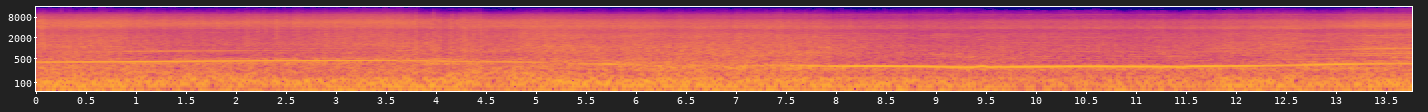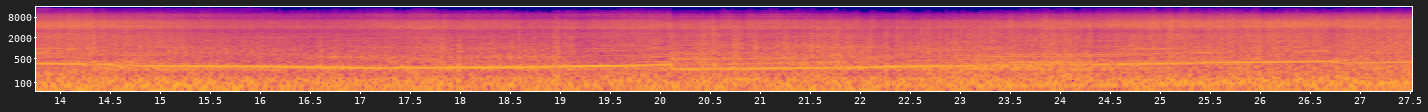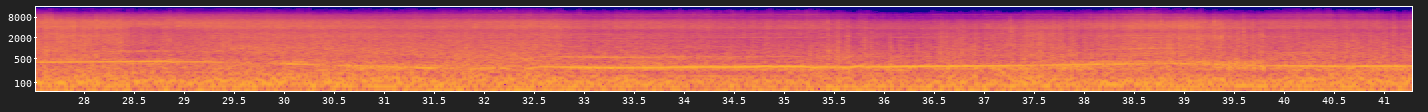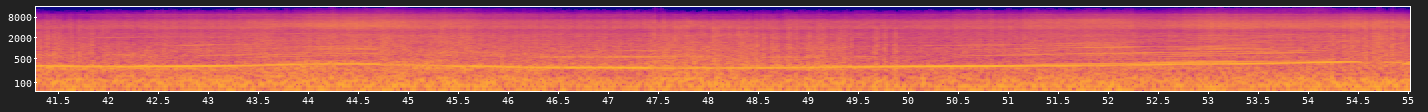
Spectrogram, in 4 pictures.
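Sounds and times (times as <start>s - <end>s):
motorcycle engine at high revs: 0.0s - 55.0s
wind rushing: 0.0s - 55.0s.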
